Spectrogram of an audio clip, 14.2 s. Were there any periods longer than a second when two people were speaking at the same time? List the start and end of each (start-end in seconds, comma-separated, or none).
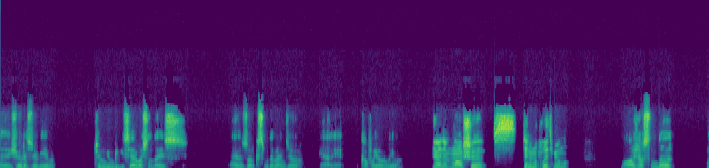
none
